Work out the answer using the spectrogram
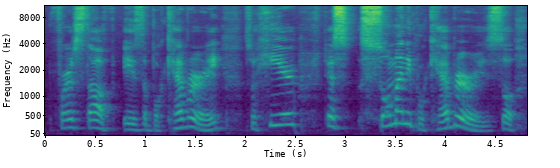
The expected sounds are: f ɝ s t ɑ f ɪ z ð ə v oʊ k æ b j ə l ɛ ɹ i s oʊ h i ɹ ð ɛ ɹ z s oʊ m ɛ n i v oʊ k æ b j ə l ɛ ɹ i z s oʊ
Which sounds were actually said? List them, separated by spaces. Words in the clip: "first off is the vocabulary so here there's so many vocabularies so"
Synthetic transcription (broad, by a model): f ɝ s t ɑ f ɪ z ð ə p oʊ k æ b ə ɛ ɹ i s oʊ h i ɹ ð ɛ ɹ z s oʊ m ɛ n i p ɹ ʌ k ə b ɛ ɹ i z s oʊ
